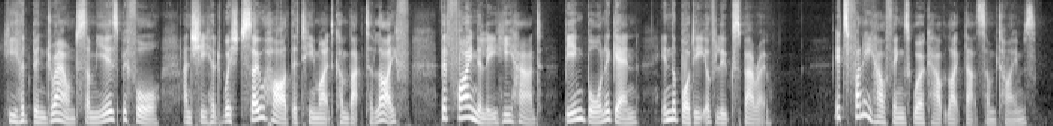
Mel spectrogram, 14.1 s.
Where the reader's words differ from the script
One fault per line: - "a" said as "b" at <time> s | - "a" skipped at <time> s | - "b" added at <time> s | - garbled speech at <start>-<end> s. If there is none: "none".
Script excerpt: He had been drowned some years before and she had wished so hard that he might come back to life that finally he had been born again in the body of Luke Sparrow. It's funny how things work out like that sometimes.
- "been" said as "being" at 7.5 s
